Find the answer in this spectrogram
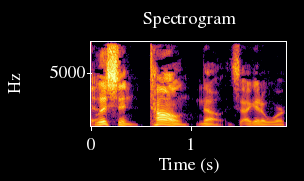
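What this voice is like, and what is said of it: Imitates another person's voice, unpolished. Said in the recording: “I wish I could do a Joey Pants impression. ... Trying an impression that I haven't figured out yet”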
